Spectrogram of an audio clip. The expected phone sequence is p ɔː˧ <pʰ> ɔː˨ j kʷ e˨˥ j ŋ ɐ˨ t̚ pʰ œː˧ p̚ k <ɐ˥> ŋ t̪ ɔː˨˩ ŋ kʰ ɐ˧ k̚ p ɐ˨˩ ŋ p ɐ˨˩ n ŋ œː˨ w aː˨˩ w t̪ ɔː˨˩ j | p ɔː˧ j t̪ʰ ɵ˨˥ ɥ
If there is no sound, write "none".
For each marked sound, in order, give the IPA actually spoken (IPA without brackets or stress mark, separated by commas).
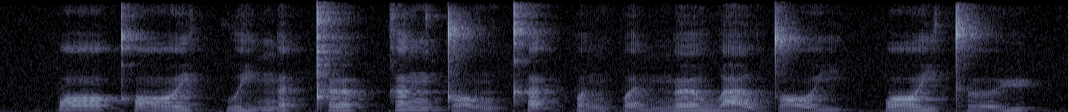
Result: kʰ, ɐ˥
